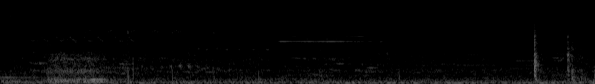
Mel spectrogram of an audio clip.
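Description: Quiet background with faint bird calls, and two light clicks near the end.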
